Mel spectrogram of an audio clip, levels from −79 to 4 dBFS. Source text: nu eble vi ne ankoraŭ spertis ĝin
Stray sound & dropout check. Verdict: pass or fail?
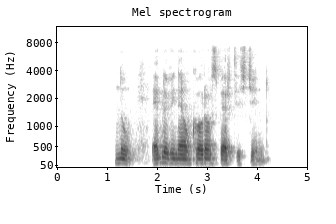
pass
